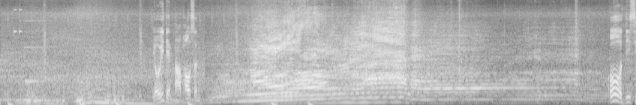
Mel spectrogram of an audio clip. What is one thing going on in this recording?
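A car engine revs up and down loudly from inside the car.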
